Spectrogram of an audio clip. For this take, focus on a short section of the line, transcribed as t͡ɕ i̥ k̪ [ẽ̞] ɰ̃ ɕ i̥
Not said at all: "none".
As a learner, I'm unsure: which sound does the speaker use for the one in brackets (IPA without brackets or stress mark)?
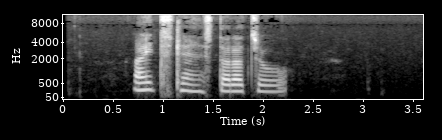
ẽ̞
